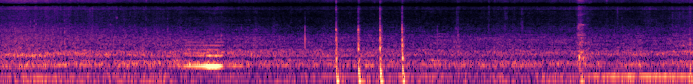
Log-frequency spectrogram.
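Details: Buzzing of many honey bees inside an open hive, a continuous low droning hum lasting throughout, broken by a few sharp wooden clicks and knocks from hive handling near the middle.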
